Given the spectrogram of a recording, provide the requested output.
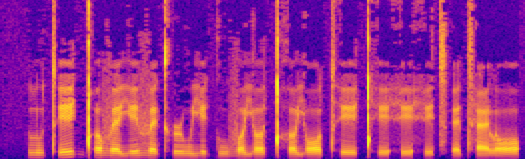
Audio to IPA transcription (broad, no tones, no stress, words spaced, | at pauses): lutʼe ǃʼʌvɛje vɛkʰɹu jeku vʌjʌ ǃʰʌjɔ tʰe ǃʰehe het͡sʼɛtʰælɔ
